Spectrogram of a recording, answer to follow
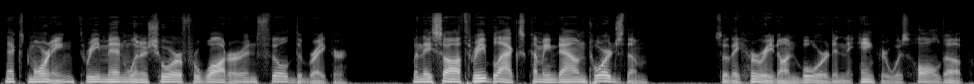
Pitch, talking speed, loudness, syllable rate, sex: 100 Hz, 195 wpm, -20 LUFS, 5.2 syllables/s, male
